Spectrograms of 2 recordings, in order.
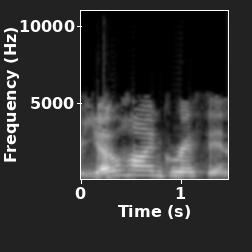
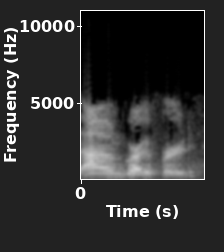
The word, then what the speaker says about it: Ioan Gruffudd: Ioan Gruffudd, I believe, is actually how you say his name, though if you're reading it, it's Ioan Gruffudd.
